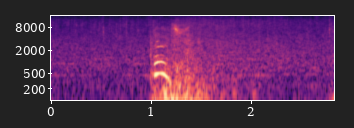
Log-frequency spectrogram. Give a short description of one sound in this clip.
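A powerful blast booms and rushes outward.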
